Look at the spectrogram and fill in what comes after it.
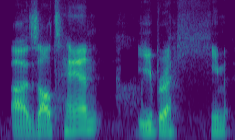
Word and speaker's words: Zlatan Ibrahimović: Zlatan Ibrahimović.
